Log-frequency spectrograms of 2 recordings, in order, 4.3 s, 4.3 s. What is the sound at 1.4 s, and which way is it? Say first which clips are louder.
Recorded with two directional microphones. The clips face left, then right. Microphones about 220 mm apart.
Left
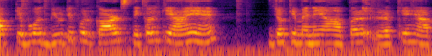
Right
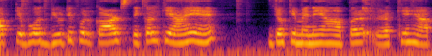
Speech: right 3 dB; 40° right (ahead or behind).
